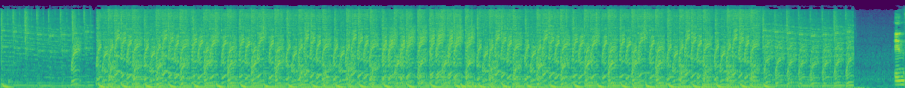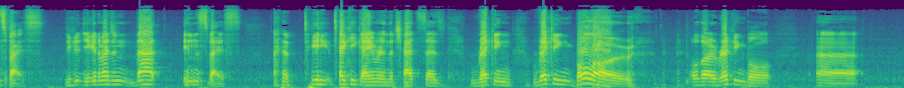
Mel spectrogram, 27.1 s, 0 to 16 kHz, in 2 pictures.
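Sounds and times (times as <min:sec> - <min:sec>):
loud distorted duck quack sound effects: 0:01.0 - 0:12.8
speech: 0:13.4 - 0:23.2, 0:23.9 - 0:25.2, 0:25.8 - 0:26.6.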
